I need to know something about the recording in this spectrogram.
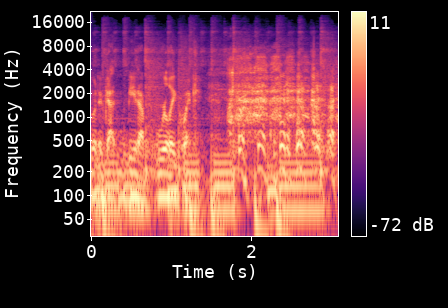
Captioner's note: laughter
